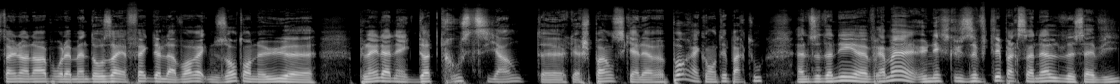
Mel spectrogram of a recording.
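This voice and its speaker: Speaking at a fairly quick pace, a man uses a medium pitch with ordinary variation. The recording is very clean with a silent background. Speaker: podcast host. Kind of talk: podcast episode intro. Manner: casual, enthusiastic.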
